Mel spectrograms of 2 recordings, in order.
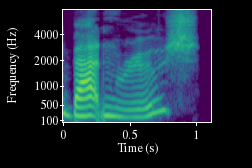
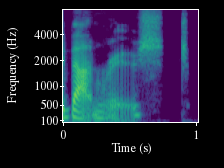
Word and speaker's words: Baton Rouge: I say Baton Rouge, but I really have heard it in multiple ways. But I'd say it locally, people will say Baton Rouge.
